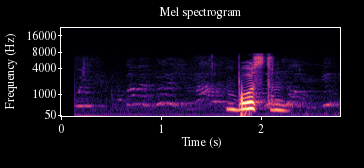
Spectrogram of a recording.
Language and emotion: Russian, neutral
